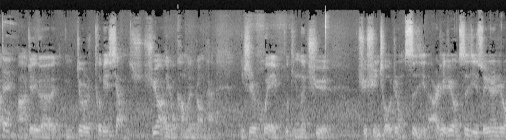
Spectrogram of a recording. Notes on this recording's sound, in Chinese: 本期节目为在张大妈办公区用录音笔录制，可能有街道上的杂音，请见谅。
